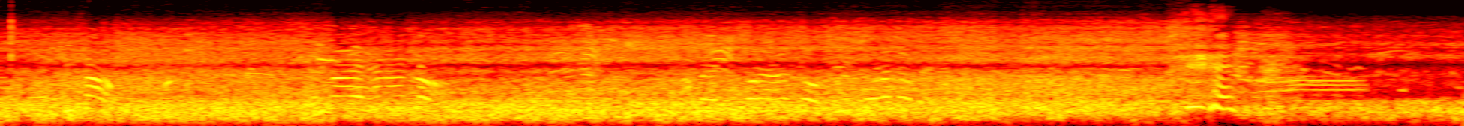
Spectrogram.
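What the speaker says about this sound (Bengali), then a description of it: "বড় ঢেউ আসলে পড়ে যাবে" Sea waves wash onto a beach in a steady loud roar of surf and wind buffeting the microphone, with people talking and calling out over it near the shore.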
